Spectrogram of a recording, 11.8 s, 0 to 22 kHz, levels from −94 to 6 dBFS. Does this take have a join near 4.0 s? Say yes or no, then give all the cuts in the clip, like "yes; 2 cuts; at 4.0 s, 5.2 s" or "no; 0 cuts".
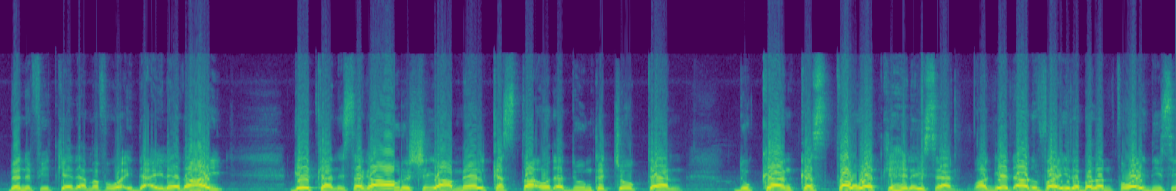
yes; 1 cut; at 4.0 s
